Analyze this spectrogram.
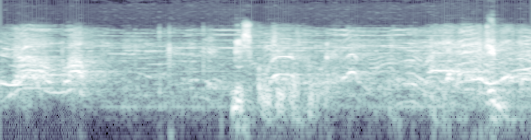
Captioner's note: men whooping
